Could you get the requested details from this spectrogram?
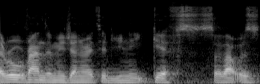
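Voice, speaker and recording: A man's fairly low voice with a British accent, very fast and monotone, flat in intonation. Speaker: software developer. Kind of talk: interview.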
